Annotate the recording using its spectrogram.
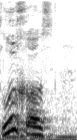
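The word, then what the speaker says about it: לוחות: in and tell us although it's pronounced lucos you could read it as lucas meaning the tablets um tablets of let's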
